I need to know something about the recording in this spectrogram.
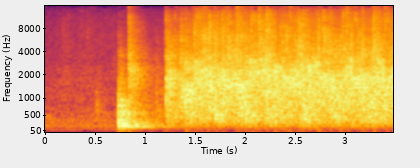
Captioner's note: applause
